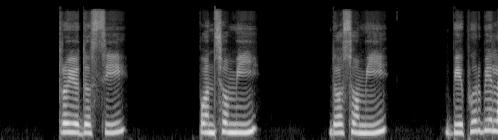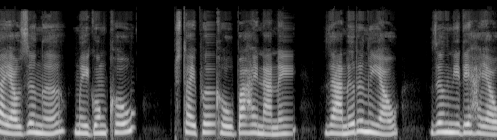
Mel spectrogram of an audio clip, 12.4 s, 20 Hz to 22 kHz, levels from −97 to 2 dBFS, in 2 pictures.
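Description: At 0.55 to 0.67 s, 8.82 to 8.94 s and 9.78 to 9.91 s the speech breaks in a burst of packet loss. Each time, about 100 ms of audio never arrives, and 120 ms in the third. The receiver fills the hole by stretching the last sound and fading it out. That fill lasts 96, 99 and 110 ms. It sounds like a brief buzz or hiss. Then speech jumps ahead, with the lost part gone.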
